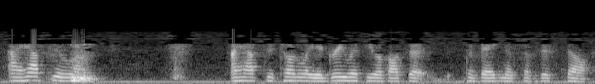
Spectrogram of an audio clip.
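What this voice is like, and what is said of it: Strained, failing voice. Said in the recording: “I hope my voice holds out here this time ... my voice is not cooperating here”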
